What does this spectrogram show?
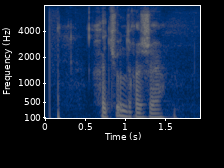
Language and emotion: Russian, neutral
